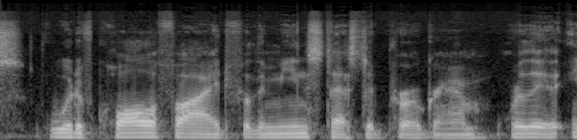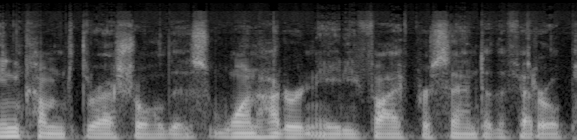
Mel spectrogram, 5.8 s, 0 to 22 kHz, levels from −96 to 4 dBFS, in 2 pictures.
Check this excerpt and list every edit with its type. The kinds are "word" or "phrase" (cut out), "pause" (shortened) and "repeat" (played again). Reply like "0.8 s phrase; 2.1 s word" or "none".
none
